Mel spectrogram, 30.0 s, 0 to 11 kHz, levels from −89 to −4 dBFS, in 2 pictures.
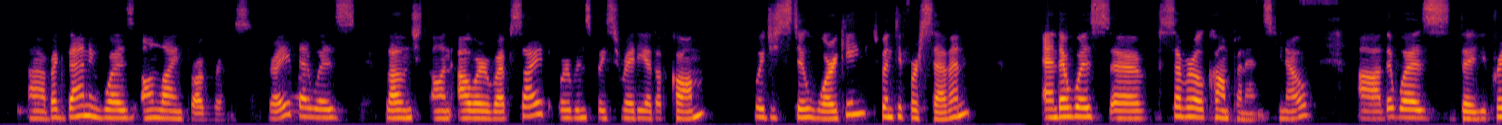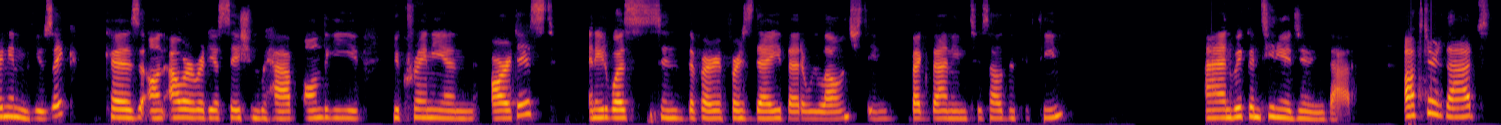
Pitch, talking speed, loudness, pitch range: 205 Hz, 140 wpm, -27 LUFS, 195-230 Hz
